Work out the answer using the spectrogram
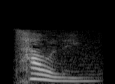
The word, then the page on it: towelling: ‘taʋəlıŋ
